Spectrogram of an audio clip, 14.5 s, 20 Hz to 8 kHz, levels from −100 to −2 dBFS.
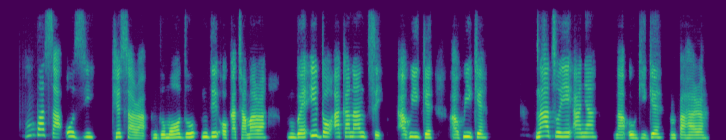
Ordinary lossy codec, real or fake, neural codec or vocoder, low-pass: none; fake; codec, 24 kHz, 0.9 kbps, DualCodec; 7.2 kHz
